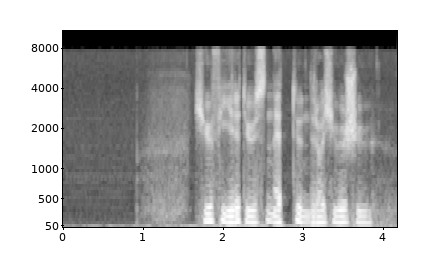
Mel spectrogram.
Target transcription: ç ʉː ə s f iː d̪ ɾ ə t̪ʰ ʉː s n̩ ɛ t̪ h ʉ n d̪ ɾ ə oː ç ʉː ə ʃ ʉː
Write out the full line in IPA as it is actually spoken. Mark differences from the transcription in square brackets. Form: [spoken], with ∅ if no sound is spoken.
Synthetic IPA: ç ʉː ə [∅] f iː [∅] ɾ ə t̪ʰ ʉː s n̩ ɛ t̪ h ʉ n d̪ ɾ ə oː ç ʉː ə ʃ ʉː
